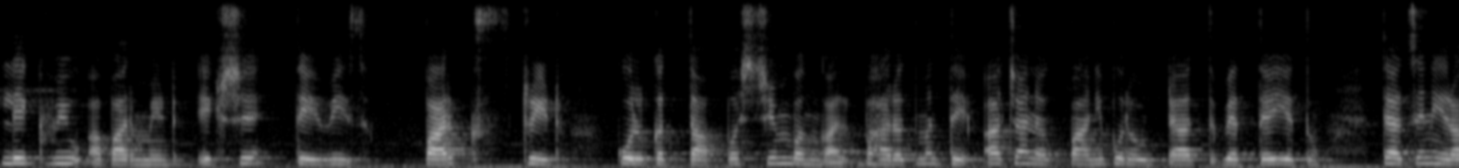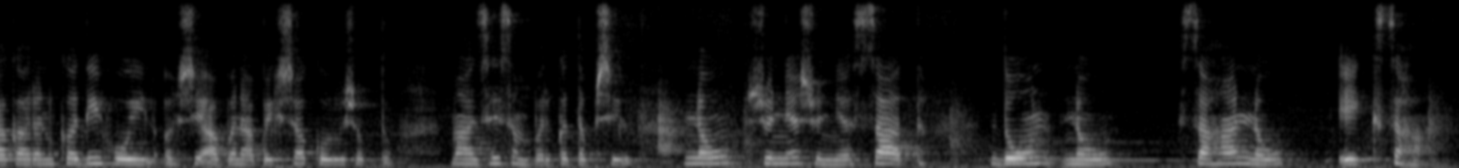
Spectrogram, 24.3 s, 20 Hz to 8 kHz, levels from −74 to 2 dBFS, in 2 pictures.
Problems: constant background noise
